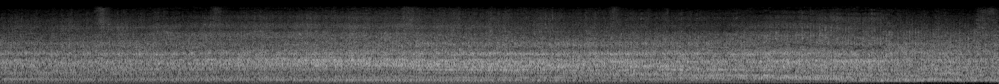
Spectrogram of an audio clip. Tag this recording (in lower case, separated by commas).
vehicle, truck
